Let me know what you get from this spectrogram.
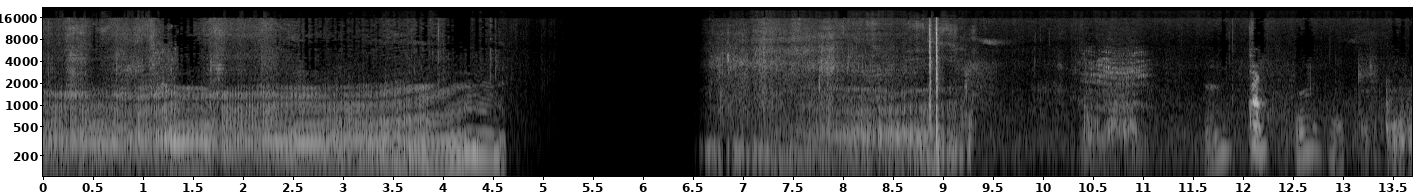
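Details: Lynx producing a long, wavering, throaty growl of about four seconds, then after silence a noisier rasping call, followed by scattered short grunts and knocks.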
